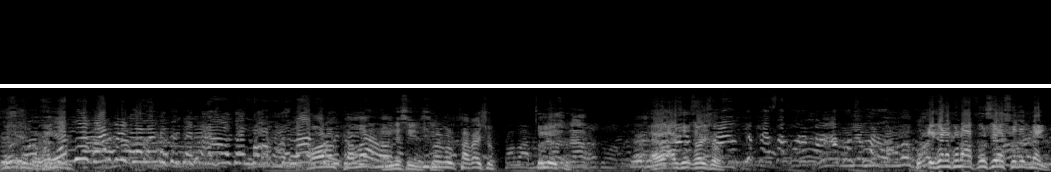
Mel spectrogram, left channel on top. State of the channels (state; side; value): silent; left; digital silence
